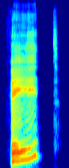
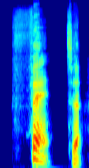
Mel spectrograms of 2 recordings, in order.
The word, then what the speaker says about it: fête: Have a look at fête, une fête, E sound, not fête, fête.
